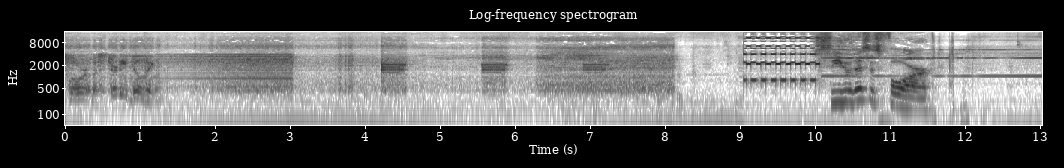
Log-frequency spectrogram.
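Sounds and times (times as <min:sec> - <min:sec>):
radio hiss: 0:00.0 - 0:06.1.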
